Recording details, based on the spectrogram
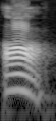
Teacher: जब मुख पूरा खुल जाए तो उसको विवृत कहेंगे। जैसे बड़ा आ कहोगे तो मुख आपका पूरा खुलेगा।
